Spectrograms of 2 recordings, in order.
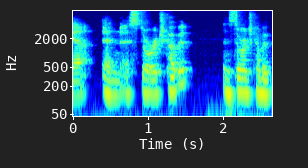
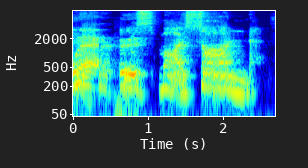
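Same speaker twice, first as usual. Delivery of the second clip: very slow, huge booming giant voice; 5 semitones higher, 6 dB louder than usual. Voicing a giant bursting into the room: booming giant voice. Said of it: "a booming giant voice".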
